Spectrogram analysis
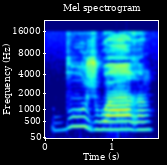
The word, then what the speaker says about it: bougeoirs: cas du monde bougeoirs vous avez vu que j'ai prononcés j'ai eu au 1er jeu l'éperon ses joueurs et non pas jeu ouah pourquoi parce que le e est là pour montrer que le gse pons jeu et non pas que parce que s'il n'y avait eu que j'ai aux ir ça se serait prononcé coire donc pour ne pas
